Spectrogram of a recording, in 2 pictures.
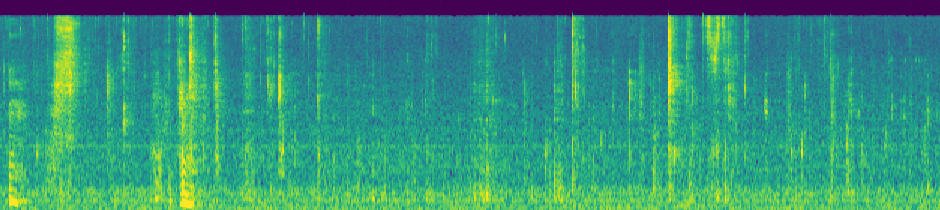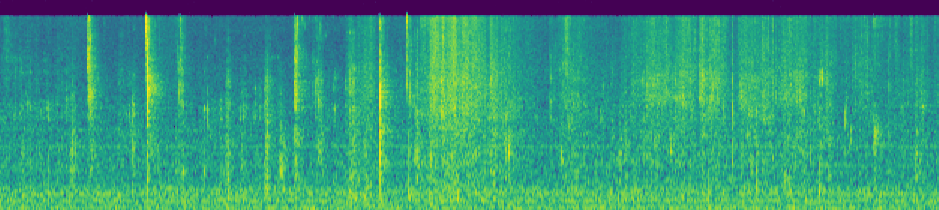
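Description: Close-up eating sounds of a person biting and chewing a bacon cheeseburger: soft, wet chewing with scattered clicks and light crunches, and a couple of louder mouth sounds near the start.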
